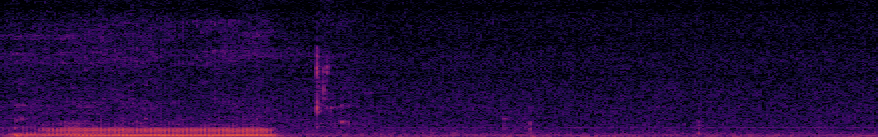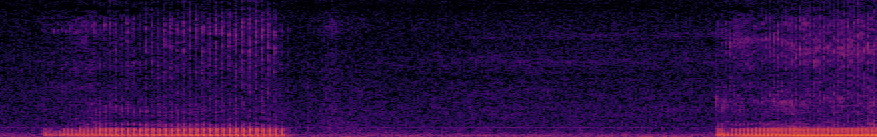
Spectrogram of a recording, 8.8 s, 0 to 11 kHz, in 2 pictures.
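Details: Sleeping dogs after a 3-mile run and 1-mile skateboard: loud, rumbling, human-like snores about every 3.5 seconds, roughly 17 a minute, with quiet gaps.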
